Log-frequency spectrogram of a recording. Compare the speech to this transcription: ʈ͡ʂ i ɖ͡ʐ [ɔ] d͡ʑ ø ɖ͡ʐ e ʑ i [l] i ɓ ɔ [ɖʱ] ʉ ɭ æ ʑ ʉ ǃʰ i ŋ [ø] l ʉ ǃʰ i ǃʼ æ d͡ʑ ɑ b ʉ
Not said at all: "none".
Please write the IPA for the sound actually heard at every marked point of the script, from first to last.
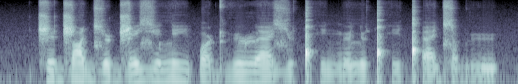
ɑ, l, ɖʱ, ø

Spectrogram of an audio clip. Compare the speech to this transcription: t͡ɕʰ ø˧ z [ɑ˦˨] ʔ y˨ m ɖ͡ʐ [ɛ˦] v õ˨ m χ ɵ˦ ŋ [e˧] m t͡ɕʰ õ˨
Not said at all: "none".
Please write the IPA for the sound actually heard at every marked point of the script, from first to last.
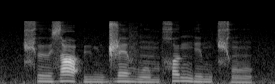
ɑ˦˨, ɛ˧, e˧

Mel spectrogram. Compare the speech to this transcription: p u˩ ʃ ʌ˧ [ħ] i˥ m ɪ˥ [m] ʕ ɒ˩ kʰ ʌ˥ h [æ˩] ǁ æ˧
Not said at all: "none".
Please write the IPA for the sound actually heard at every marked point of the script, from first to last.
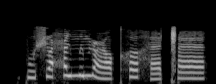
ħ, m, æ˩

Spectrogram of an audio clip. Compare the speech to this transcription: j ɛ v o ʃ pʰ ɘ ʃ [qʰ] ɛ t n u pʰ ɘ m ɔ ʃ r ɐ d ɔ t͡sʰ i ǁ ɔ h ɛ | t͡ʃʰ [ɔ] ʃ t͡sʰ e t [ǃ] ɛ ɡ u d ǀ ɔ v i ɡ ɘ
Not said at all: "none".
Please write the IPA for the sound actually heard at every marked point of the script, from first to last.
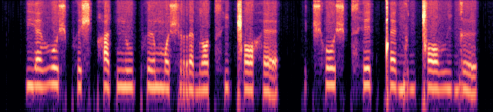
qʰ, o, ǃ

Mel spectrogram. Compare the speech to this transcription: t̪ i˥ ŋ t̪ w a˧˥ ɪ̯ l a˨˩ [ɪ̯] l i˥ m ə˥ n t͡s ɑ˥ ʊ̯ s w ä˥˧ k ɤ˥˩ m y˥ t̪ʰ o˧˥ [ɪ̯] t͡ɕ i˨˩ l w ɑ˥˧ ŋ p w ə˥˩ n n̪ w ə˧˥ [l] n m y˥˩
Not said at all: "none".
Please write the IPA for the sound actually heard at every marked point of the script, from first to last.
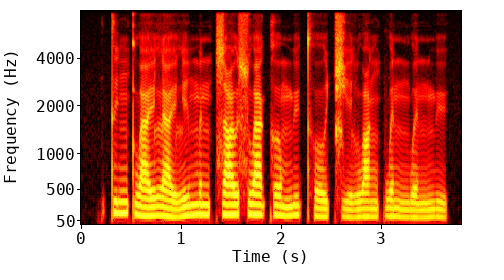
ɪ̯, ʊ̯, none

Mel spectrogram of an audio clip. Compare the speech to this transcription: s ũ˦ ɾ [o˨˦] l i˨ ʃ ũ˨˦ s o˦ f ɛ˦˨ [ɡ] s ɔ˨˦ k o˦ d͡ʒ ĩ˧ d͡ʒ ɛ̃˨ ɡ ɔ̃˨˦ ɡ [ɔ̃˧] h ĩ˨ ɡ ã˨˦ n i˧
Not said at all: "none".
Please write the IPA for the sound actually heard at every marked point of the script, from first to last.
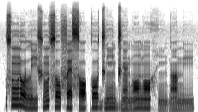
o˦˨, none, ɔ̃˧

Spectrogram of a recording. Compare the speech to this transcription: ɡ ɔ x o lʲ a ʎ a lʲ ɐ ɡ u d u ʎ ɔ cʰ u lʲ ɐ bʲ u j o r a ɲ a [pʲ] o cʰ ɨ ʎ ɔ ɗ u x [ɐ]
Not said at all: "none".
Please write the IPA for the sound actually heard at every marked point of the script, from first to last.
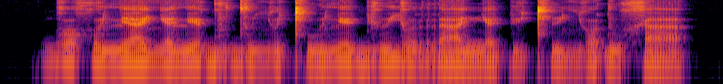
pʲ, a

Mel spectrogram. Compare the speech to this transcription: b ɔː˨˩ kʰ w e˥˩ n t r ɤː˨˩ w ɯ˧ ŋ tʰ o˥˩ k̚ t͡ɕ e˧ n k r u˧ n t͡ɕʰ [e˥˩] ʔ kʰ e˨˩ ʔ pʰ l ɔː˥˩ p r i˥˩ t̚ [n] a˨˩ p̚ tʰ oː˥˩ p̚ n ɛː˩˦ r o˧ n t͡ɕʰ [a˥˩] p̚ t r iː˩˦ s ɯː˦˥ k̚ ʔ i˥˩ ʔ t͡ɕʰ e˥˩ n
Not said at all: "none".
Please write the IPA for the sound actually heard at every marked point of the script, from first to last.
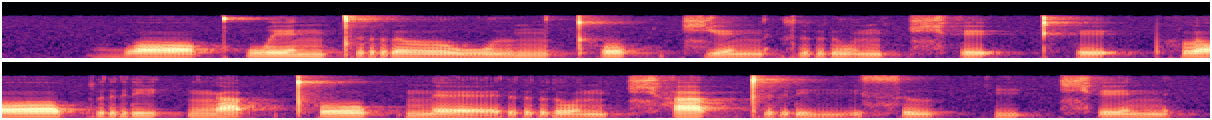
e˨˩, ŋ, a˥˩

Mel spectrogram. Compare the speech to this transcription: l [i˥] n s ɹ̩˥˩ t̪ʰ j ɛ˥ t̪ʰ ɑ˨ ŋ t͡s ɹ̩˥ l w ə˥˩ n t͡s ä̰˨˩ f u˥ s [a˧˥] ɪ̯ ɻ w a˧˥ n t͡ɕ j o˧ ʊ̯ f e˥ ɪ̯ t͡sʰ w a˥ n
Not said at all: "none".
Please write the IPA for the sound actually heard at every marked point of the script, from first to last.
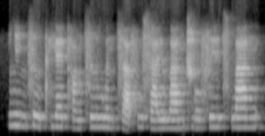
i˥˧, a˧˥

